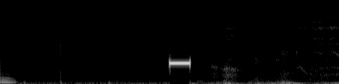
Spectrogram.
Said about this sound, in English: Now you guys couldn't hear that. Yeah. Cause it's just a big beep. So we'll let your imaginations run just wild with what those could have been.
